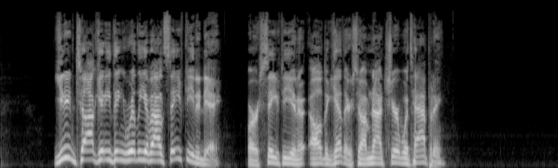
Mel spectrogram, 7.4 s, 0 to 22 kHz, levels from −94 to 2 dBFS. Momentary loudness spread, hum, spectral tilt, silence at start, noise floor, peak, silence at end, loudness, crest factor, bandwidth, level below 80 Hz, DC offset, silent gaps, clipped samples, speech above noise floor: 6 LU; none; -5 dB/octave; 0.75 s; -80 dBFS; -6 dBFS; 1.5 s; -21 LUFS; 16 dB; 16 kHz; -48 dBFS; under 0.1%; none; under 0.1%; 60 dB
